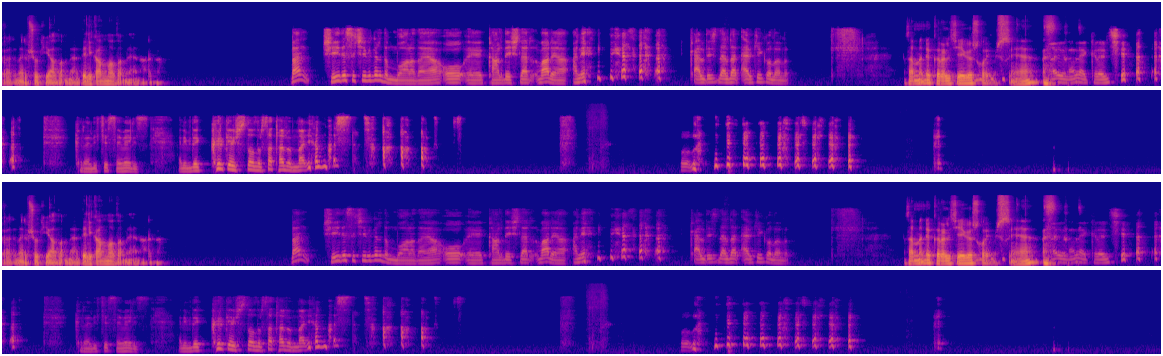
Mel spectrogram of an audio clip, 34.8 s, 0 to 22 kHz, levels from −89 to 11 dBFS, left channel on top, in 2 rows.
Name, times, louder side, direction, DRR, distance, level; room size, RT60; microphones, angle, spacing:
voice 1, 0.0-2.2 13.5-15.8, right 1 dB, 5° right, 0.4 m, -27 dB
voice 2, 4.3-8.9 9.1-10.0 10.3-11.8 12.5-13.2 14.4-14.7 15.7-17.6 18.0-23.8 24.2-24.3 25.8-26.0 27.6-30.2 31.4-31.5, left 8 dB, 75° left, 0.3 m, -36 dB
8.5 x 5.1 x 3.5 m
head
